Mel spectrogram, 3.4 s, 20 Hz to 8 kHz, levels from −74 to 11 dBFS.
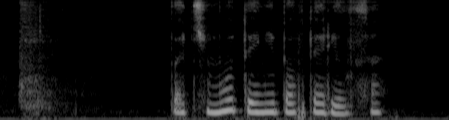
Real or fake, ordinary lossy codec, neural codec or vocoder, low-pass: fake; none; codec, 16 kHz, 8 kbps, FreqCodec, smaller model; none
